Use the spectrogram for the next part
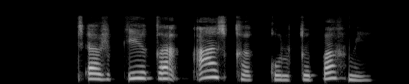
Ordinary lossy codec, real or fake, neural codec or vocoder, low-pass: MP3, 64 kbps; fake; autoencoder, 48 kHz, 32 numbers a frame, DAC-VAE, trained on Japanese speech; 9.9 kHz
